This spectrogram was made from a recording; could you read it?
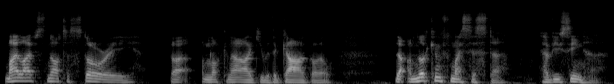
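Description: A man's voice: fairly low pitch, expressive, a little fast, a bit bright. An actor playing a determined, questioning young man in an audio play, plain and direct. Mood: wary, impatient.

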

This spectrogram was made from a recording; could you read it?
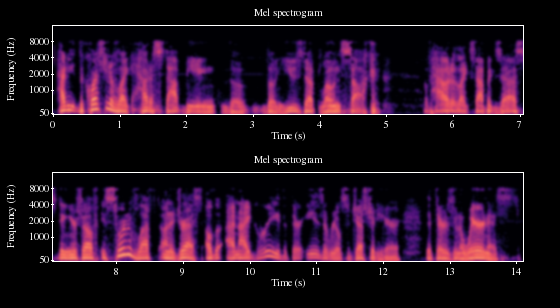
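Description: Male podcast co-host, husky and creaky, casual book talk, feels his way through each point. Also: mid-range voice, animated, moderate pace, a little mellow, no room sound. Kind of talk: casual literary discussion.

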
